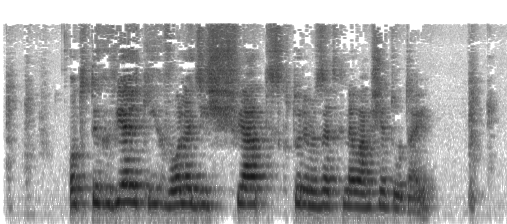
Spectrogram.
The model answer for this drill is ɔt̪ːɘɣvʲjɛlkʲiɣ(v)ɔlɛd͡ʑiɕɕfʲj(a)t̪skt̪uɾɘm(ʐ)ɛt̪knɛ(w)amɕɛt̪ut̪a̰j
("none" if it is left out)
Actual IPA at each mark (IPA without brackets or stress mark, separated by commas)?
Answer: v, a, z, w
